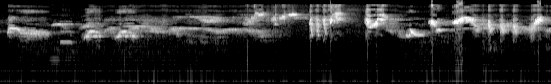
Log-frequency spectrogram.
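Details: Orange-headed thrush from Kesamben, swaying in a 'goyang inul' dance, delivers a long varied song of high sweet whistles and slurs, with scratchy, chattering bursts and quick shrill notes running together.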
